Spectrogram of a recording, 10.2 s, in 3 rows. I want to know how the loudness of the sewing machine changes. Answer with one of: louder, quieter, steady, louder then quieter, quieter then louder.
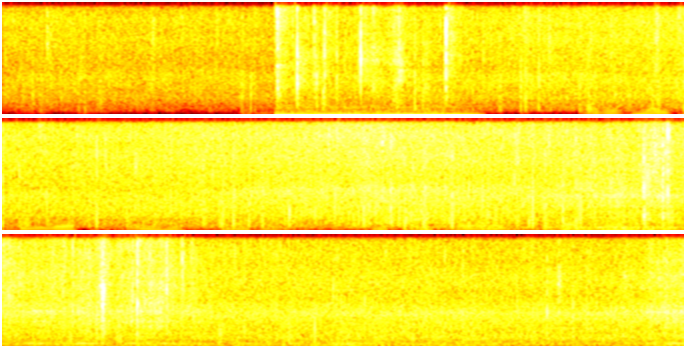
louder.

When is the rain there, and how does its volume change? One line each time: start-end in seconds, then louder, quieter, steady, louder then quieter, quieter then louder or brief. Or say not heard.
0.0-9.9 louder then quieter.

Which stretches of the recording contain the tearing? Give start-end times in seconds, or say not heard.
1.4-2.4, 6.0-7.8.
